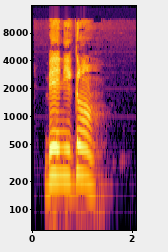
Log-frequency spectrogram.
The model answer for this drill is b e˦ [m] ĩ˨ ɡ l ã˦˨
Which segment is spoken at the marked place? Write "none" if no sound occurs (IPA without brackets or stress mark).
n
